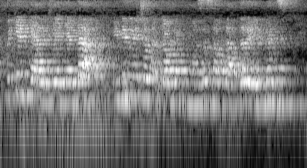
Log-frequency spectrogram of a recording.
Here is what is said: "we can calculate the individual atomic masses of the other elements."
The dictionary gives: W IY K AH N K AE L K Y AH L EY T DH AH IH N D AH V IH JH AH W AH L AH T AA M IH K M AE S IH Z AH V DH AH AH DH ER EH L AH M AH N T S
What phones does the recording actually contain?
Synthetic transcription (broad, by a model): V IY K AH N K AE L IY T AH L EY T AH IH N D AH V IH JH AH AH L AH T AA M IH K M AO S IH S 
